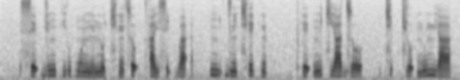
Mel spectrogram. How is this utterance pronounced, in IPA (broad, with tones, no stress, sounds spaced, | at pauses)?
s e˨ ʔ ɡ e˥˧ ŋ k j u˧ b ɔ̃˨˩ ŋ ẽ˧ n̪ o˨˩ t͡ɕʰ ẽ˨˩ s o˦ ʔ t̪ʰ a˨˩ j s i˨ ʔ b a˨ ʔ | ŋ i˦ ʔ d͡z ẽ˨˩ t͡ɕʰ e˥˧ k ẽ˨ p̚ | pʰ e˨ ʔ ŋ ə˥˧ t͡ɕ j a˧ d͡z o˨˩ | t͡ɕ ə˦ p̚ t͡ɕ o˨ ʔ m u˦ m j a˨˩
